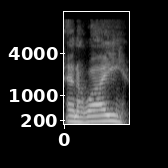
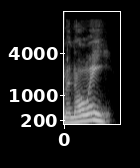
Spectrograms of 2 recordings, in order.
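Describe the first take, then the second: First: Anoa'i repeated as "ah-nuh-WHY", settling on it; corrected name. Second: Anoa'i tried as "muh-NOY", asking; a tentative, questioning guess at Anoa'i; unsure try at a name. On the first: Host repeating the family name after correction, careful. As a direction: echo Anoa'i back the way you were just taught. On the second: Host unsure of the family name, tentative guess. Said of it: "how do you say that last name?". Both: Shown as a demonstration.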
